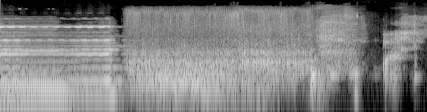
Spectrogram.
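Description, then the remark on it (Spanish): A sustained low musical chord gives way to a loud, rumbling roar of a thunderstorm over the jungle of an island that rolls on for several seconds, fades briefly, then bursts again. “El astuto Gasil observa a través de los ventanales la tormenta que se abate sobre la selva.”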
